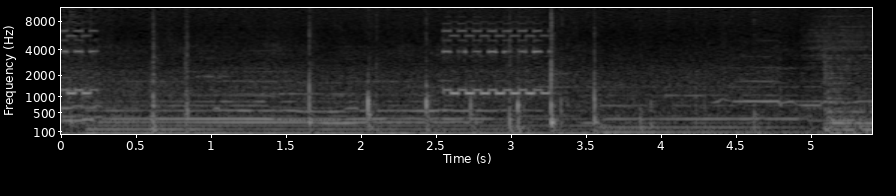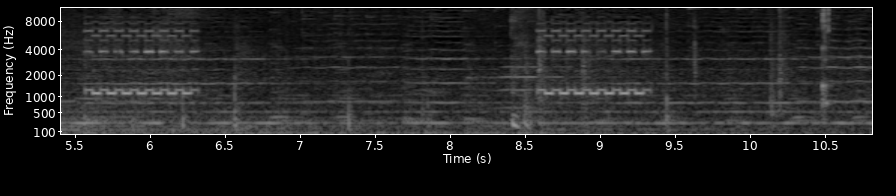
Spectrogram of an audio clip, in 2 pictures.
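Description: A telephone rings in repeated electronic trill bursts indoors, steady and fairly loud over a low background hum, with no talking.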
